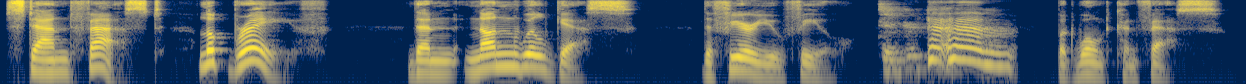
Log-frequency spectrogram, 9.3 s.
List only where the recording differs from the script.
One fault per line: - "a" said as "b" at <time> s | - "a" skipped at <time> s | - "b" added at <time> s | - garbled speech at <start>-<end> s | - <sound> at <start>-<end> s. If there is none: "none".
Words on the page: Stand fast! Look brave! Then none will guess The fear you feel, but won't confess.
- throat clearing at 6.6-7.7 s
